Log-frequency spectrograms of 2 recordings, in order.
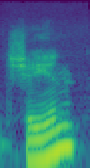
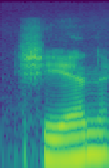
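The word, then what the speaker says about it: Shein: pronunciation of your Shayan shayin looks like shine um but I'm told it's pronounced Sheen Sheehan um was until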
